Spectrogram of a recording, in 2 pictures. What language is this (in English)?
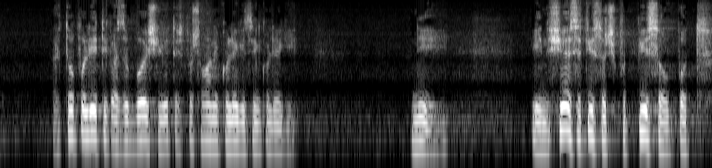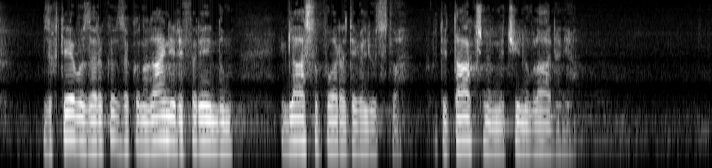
Slovenian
